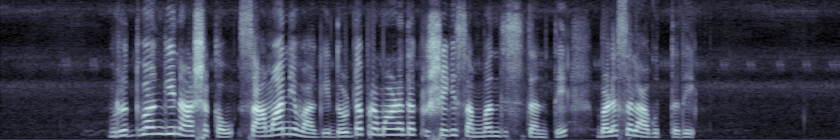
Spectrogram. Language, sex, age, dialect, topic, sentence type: Kannada, female, 51-55, Coastal/Dakshin, agriculture, statement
